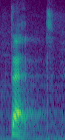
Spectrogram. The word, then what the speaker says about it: tête: Então, como é que vai ficar? Bem aberto. Lembra da expressão tête à tête. Só que no francês um pouquinho diferente a pronúncia. Ó, tête, tête.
